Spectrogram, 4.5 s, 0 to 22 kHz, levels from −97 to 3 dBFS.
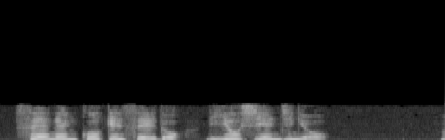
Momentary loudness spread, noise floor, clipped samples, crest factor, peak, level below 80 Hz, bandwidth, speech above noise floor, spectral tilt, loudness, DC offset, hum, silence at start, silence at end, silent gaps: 7 LU; -68 dBFS; under 0.1%; 16 dB; -12 dBFS; -74 dBFS; 5.8 kHz; 41 dB; -6 dB/octave; -27 LUFS; under 0.1%; none; 0.2 s; 0 s; none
